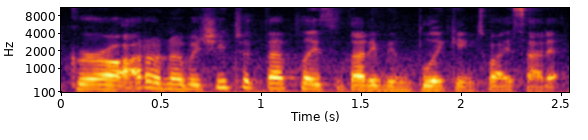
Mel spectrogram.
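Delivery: usual speaking voice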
